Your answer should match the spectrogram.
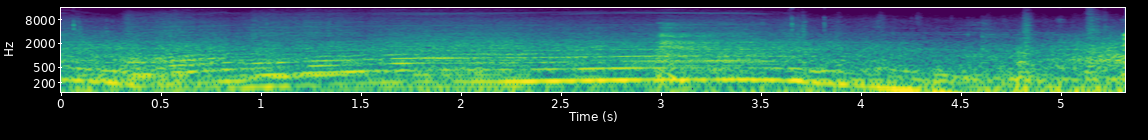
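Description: A rally car in the Dirt 2 racing game played in VR, with a loud steady engine note that rises and falls in pitch as it revs and accelerates, plus some tire noise.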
